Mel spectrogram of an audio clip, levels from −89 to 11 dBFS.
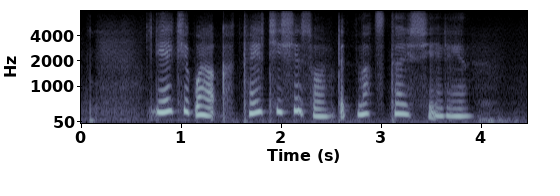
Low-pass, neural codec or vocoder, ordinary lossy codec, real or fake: none; codec, 16 kHz, 0.5 kbps, FunCodec, trained on Chinese and English, 25 frames a second; none; fake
